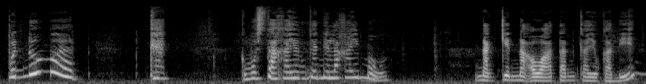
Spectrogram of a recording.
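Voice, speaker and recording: A woman's voice: sits high, very animated, a little slow. An actress playing a chatty, teasing, giggly woman friend in an Ilocano radio drama. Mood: teasing, curious.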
